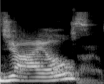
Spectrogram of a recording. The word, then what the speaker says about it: Giles: Is it hard G or soft G on the Giles Giles? – It's Giles, okay.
